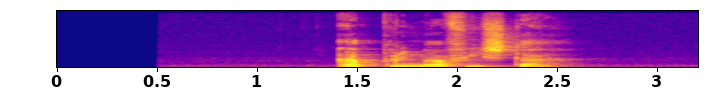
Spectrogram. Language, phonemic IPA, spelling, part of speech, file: Dutch, /aː ˌpri.maː ˌvis.taː/, a prima vista, adverb, Nl-a prima vista.ogg
- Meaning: 1. at first sight 2. sight-read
